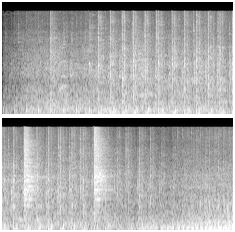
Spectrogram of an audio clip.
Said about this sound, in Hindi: मैं इस समय कैराना शहर के बिल्कुल बीच में एक बाज़ार है उससे होकर मोटरसाइकिल में किसी लोकल आदमी के साथ बैठकर सवार होकर गुजर रहा हूँ।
